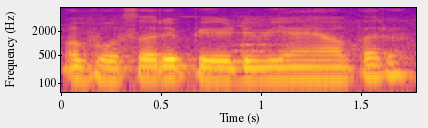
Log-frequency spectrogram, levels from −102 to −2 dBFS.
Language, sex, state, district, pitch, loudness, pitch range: Hindi, male, Uttar Pradesh, Shamli, 125 Hz, -16 LUFS, 125-130 Hz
